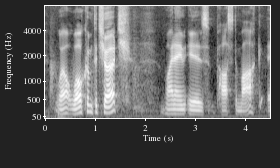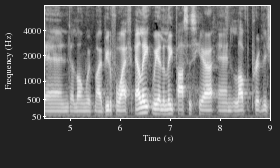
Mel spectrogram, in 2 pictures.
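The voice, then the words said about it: Australian accent. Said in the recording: “I'm from the south coast of Australia ... This is the accent in heaven.”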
